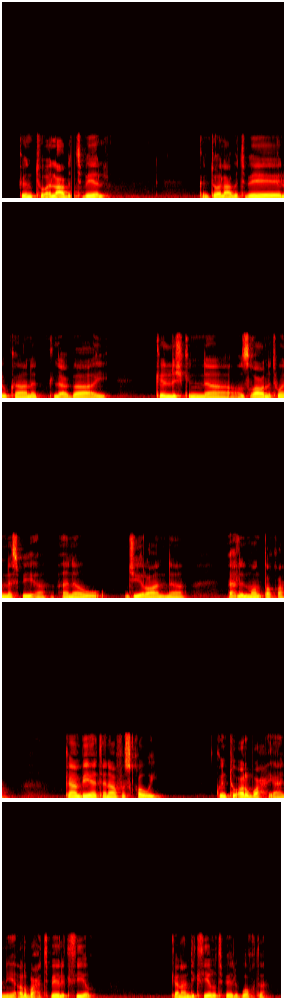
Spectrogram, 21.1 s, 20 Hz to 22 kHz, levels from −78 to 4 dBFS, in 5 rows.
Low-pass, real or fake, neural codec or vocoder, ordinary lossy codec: 7.2 kHz; real; none; none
